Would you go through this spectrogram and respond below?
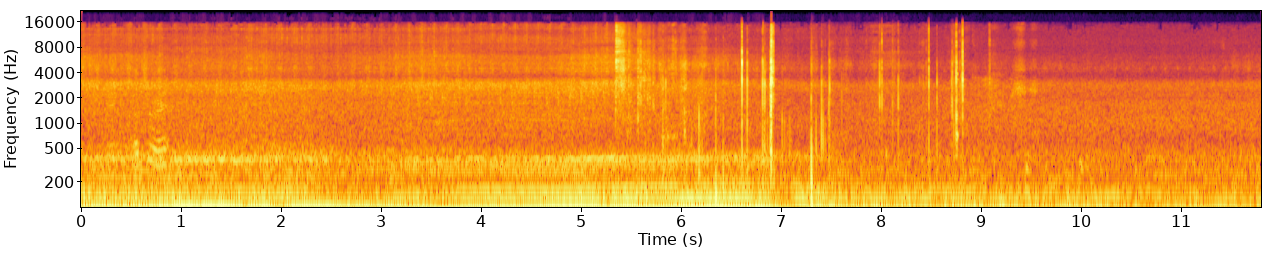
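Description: Porsche 911 Turbo S engine on a test drive: a steady, loud low rumble that later grows uneven with clicks and shifts in tone, with voices talking inside the car.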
